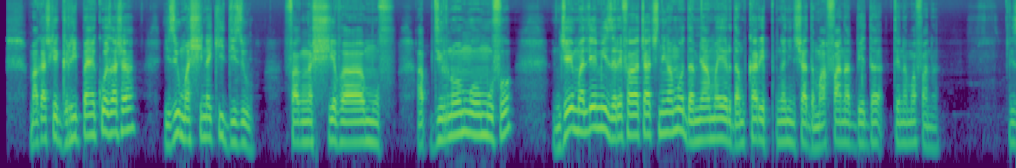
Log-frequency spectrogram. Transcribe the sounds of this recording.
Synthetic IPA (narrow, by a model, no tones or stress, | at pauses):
makaʃi̥kʲeɡripɛŋkuzaʃ̬ə | iziumaʃinəkid̪iziu | faŋaʃiavəmufu̥apid̪iɾinoaminomufo | ɳɖ͡ʐemalemiziɾefət͡ʃat͡ʃiniŋamiŋod̪amiamaeɾid̪amikaɾepuŋaniniʃad̪imafanəbed̪ət̪enəmafanə | iz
